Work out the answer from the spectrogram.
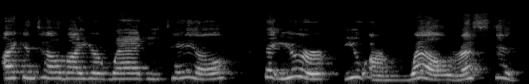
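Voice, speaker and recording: A woman's voice: sits high, slow pace, fairly bright tone, rough recording. A woman voicing a cheery, grandly enthusiastic little female bird teacher in a storybook, chirpy and theatrical.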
